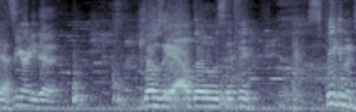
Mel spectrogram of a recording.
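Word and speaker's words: José: hate retirements he wins why do you keep saying Jose that's CU that that's no it's not J silent no sh well the J is silent then why are you saying the J yeah I hear the J mexic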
